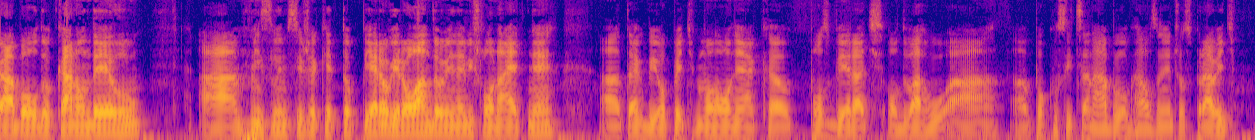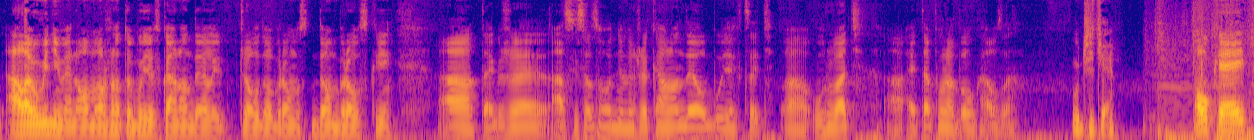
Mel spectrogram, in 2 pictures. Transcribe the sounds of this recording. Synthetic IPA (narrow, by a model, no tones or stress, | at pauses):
abɔld̪ɔkanɔnd̪ɛjlu | ʔamisliːmsiʒɛkɛc̚t̪ɔpɪɛɾɔʋiɾɔland̪ɔʋiɲɛʋiʃlɔnajɛt̪ɲɛ | t̪aɡbiɔpɛɟmɔɦɔlɲɛakpɔzbɪɛɾacɔd̪ʋaɦua̰pɔkusicsanablɔɡɦaʊzɲɛt͡ʃɔspɾaʋicʔa̰lɛuʋiɟiːmɛnɔmɔʒnɔt̪ɔbuɟɛfkanɔnd̪ɛlid͡ʒɔʊd̪ɔbɾɔd̪ɔmbɾɔʊski | t̪a̰ɡʒɛa̰sisazɦɔd̪ɲɛmɛʒɛkanɔnd̪ɛlbuɟɛxt͡sɛ̰cʔṵɾʋacʔɛt̪apunablɔɡɦa̰ʊzɛ̰ | uɾt͡ʃicɛ | ʔɔʊkɛj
